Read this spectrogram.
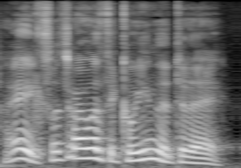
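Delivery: usual speaking voice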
